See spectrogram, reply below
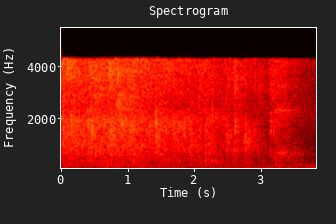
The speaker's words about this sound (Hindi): हम करतल ध्वनि के साथ उनका स्वागत करेंगे।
